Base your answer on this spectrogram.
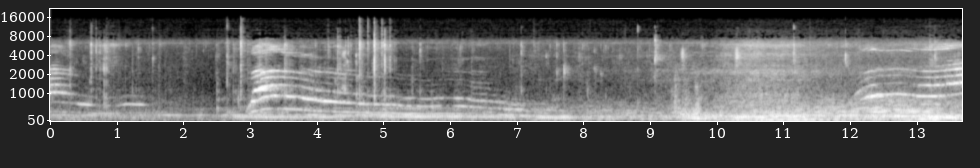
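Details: Ginger cat, mother cat and little kittens share dinner; a series of harmonic meows falls in pitch early on, then rustling and noise, with another rising meow near the end.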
